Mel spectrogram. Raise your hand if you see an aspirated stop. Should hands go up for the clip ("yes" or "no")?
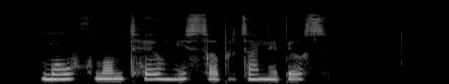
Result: yes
